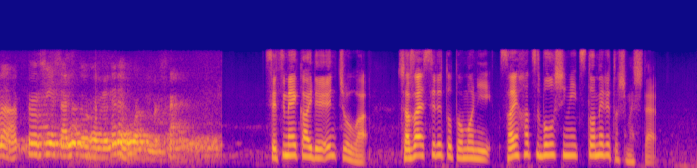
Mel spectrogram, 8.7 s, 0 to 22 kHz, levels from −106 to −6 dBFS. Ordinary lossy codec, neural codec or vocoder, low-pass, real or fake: none; codec, 16 kHz, 2 kbps, X-Codec, HuBERT features, trained on balanced general audio; 7.2 kHz; fake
